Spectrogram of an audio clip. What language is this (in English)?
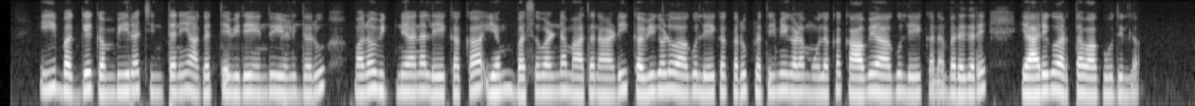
Kannada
